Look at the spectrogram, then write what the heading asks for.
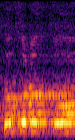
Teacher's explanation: तो पहला वाला कु जो बोलता है वो 1 मात्रा, कुड़ू जो बोलता है वो 2 मात्रा, और ऊ जो बोलता है वो 3 मात्रा। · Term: ह्रस्व दीर्घ प्लुत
